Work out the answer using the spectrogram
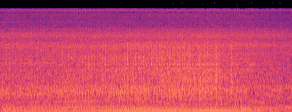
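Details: Under throttle: rhythmic metallic knocking, about four per second, rises as the throttle opens then eases back; metal was found in the oil filter, internal cause not pinned down.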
